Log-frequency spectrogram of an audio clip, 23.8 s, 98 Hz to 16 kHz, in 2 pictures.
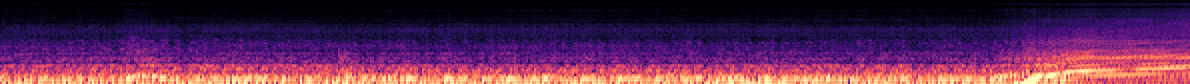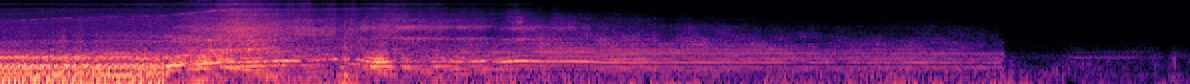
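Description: Ford F100 drag truck's engine rumbling at the start line, then launching at full throttle partway through. The revs climb steeply in a couple of steps, and the engine sound fades as the truck runs off down the drag strip.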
